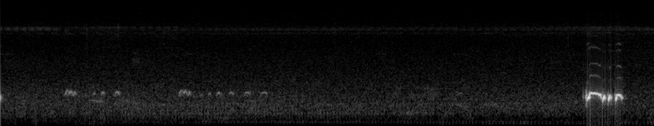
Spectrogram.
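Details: Zebra dove (merbok kampung) luring a wild forest dove into a territorial challenge. Two faint, distant strings of soft coos come first. Near the end, one loud nearby phrase rises, then breaks into quick rolling coos.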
